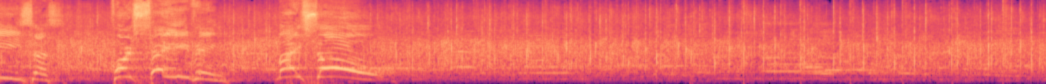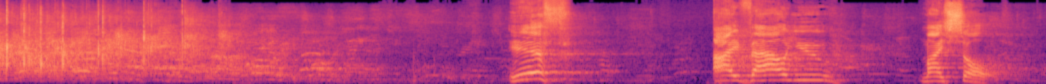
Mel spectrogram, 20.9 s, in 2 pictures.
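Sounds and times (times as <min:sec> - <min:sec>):
audience clapping hands: 0:00.0 - 0:13.1
speech: 0:00.3 - 0:04.0, 0:15.6 - 0:16.0, 0:17.6 - 0:18.9, 0:19.7 - 0:20.5.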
